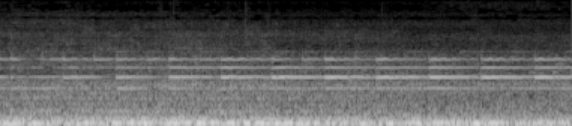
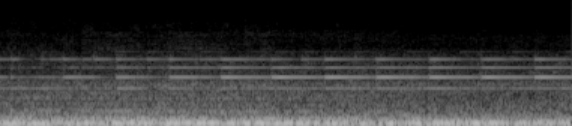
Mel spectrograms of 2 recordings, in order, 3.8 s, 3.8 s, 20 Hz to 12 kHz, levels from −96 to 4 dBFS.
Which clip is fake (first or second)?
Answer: first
